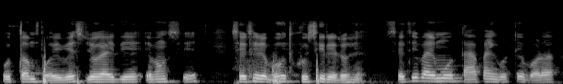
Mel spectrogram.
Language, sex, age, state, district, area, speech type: Odia, male, 18-30, Odisha, Nuapada, urban, spontaneous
